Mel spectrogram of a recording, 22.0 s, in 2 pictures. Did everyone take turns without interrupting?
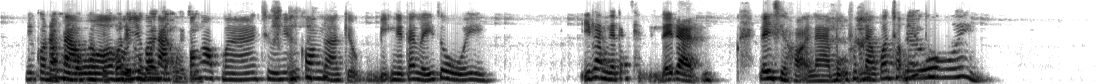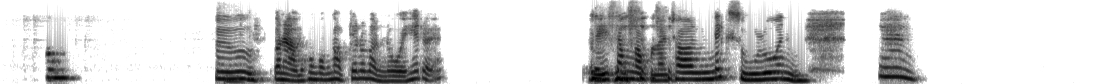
No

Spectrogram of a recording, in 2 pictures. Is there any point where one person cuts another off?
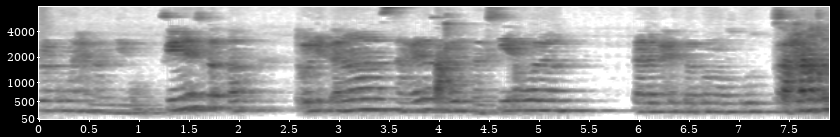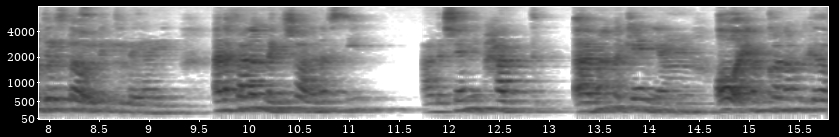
Yes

